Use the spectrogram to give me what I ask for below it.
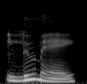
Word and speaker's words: Lume: I use Lume deodorant, which is the one that you see. It's spelled L-U-M-E, so it is pronounced Lume because I hear him say it.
